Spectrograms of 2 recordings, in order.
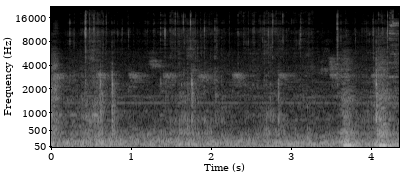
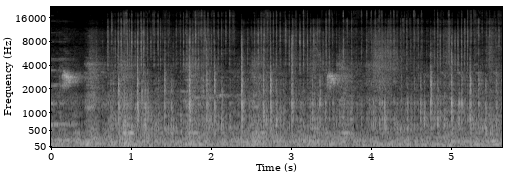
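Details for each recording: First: Suzuki GSX-S150 motorcycle chain and sprocket after first cleaning pass (not yet rinsed) during periodic maintenance; quiet chain run with only a faint occasional tick, the clicking noise from the chain/sprocket nearly gone; normal chain drive. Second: Suzuki GSX-S150 motorcycle, about 1,500 km over 4 months since the last oil change: a dry, repeated clicking from the chain and sprocket keeps pace with the turning chain. Named causes are an over-tight chain or dirt, and here it is mud and grime on the front sprocket.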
